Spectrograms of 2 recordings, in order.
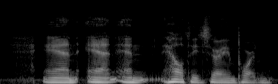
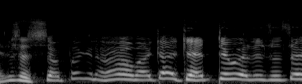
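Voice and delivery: mock high-pitched wail of overwhelm; struggling actor; 9 semitones higher than usual. Actor complaining to a veteran about a hard day, high mock whine. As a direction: imitate an actor whining in despair. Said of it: "actors who are having a hard time today".

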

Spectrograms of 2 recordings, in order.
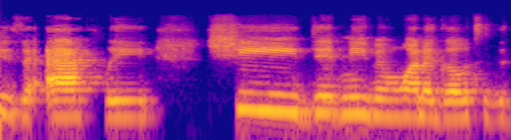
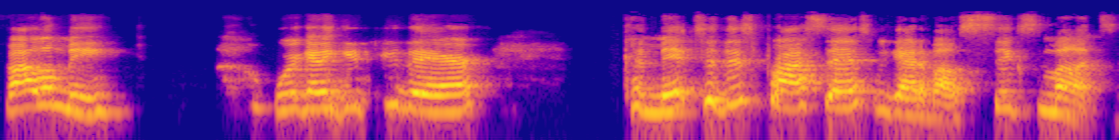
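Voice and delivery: firm rallying coach; 6 semitones higher, 5 dB louder than usual. Retold or imitated.

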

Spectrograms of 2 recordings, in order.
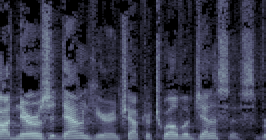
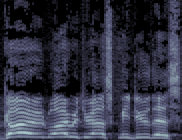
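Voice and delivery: high, louder mock wail to God; mock anguished cry; 9 semitones higher, 4 dB louder than usual. Pastor mocking a TV Abraham crying out to God, high mock wail. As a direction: ham up a pining, crying Abraham. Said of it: "shows that show you Abraham pining and crying out to God".

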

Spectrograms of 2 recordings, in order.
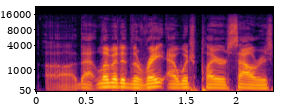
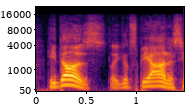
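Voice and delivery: ordinary talk

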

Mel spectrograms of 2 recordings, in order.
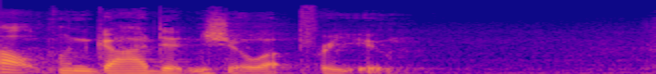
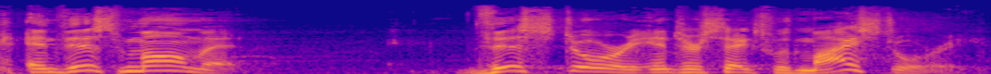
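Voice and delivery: ordinary delivery

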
